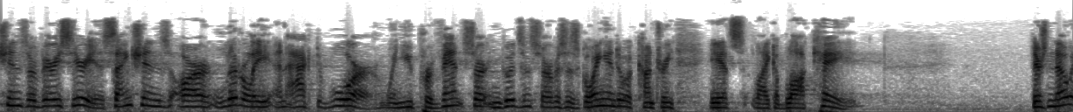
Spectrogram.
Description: A man is giving a speech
